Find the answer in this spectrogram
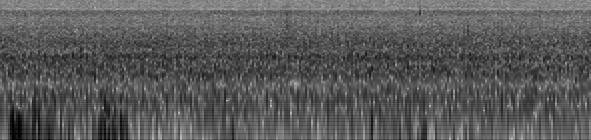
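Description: Steady rushing hiss of kitchen background noise, with a couple of soft low thumps in the first second.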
